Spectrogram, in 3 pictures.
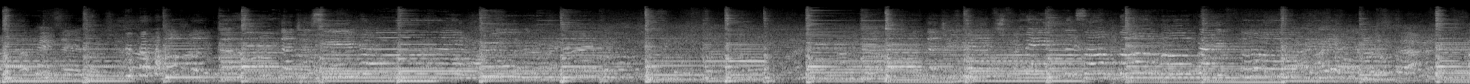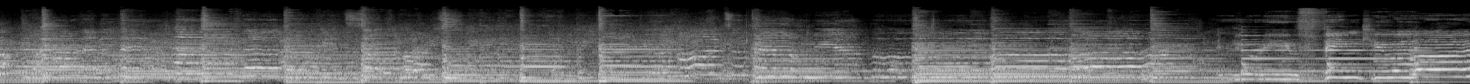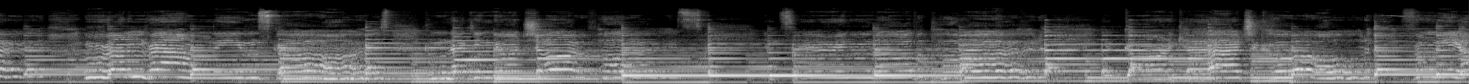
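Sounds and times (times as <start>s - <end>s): digital piano: 0.0s - 44.0s
girl singing: 0.0s - 44.0s
strummed acoustic guitar: 0.0s - 44.0s.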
